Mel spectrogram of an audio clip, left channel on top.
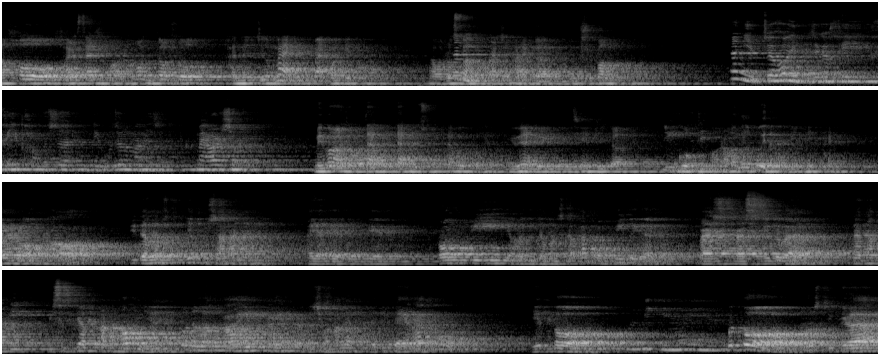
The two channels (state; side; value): different; both; correlation 0.00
